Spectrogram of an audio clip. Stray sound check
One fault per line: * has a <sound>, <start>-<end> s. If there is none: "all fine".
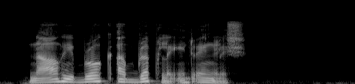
all fine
